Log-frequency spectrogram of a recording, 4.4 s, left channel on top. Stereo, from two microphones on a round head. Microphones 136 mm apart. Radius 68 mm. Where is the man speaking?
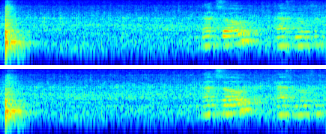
55° right (ahead or behind), 3.5 m.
